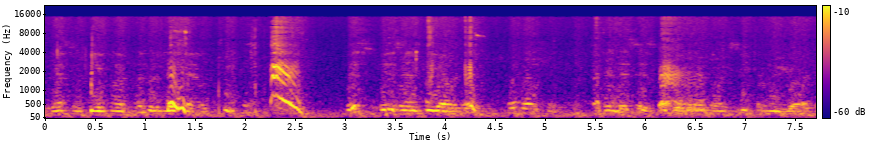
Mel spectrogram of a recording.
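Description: A Russian Blue cat makes a series of brief, trilled meows and chirps in a quiet indoor room. One call stands out, a high note that swoops steeply down before the softer murmurs resume.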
